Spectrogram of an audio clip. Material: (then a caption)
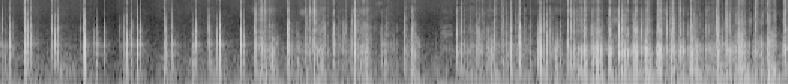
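Faux leather. Long acrylic nails scratch and tap on a small, flat, glossy pink crocodile-embossed faux leather card holder with stitched edges. The result is a rapid, dry stream of short clicks and scratchy rasps with no ringing. The taps are sparser at first and become a denser, continuous scratching texture in the second half.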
